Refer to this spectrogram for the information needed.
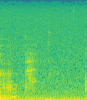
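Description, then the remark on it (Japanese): A faint, low stomach growl gurgles briefly, a soft rumbling with a couple of bubbly squeaks, and no talking over it. “そのあお腹が鳴ったうん”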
